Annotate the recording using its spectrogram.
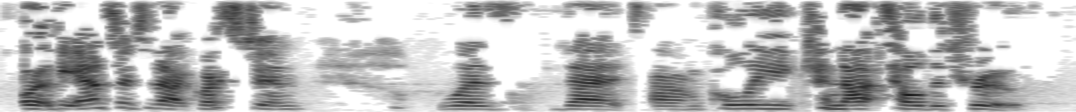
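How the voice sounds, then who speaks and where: This woman speaks with a high pitch. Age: 30s. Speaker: young adult novelist. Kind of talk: casual chat.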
